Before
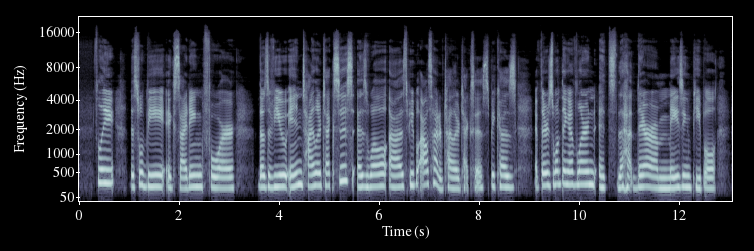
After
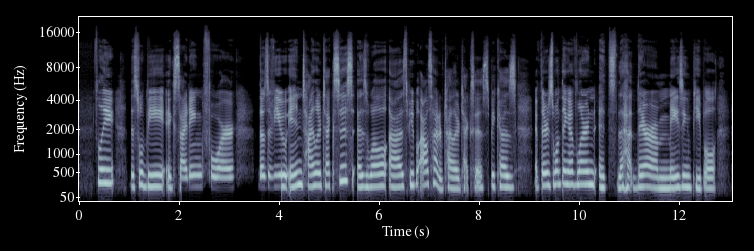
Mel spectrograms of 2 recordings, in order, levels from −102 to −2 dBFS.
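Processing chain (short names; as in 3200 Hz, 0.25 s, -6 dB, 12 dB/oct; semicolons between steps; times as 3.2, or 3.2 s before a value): 2.04–4.05 inverse Chebyshev high-pass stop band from 200 Hz, stop band 40 dB; gain -7.5 dB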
